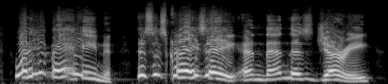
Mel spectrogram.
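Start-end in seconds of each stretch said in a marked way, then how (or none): 0.1-2.3 very high, full-on yelling rant. Describing two Seinfelds, doing the yelling Seinfeld impression. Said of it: "yelling Seinfeld".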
